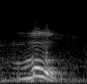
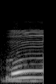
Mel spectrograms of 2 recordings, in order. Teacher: kalau harakat domah saja pendek mu ya mu pendek tapi kalau setelah harakat tadi diikuti W sukun maka jadi panjang mu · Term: bacaan Mad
